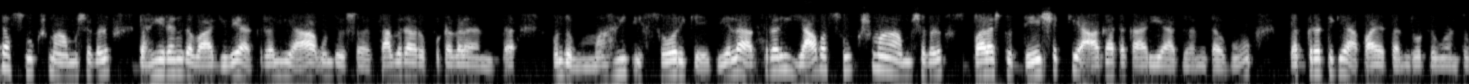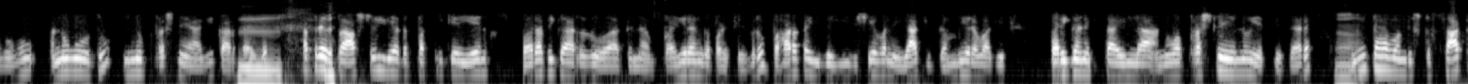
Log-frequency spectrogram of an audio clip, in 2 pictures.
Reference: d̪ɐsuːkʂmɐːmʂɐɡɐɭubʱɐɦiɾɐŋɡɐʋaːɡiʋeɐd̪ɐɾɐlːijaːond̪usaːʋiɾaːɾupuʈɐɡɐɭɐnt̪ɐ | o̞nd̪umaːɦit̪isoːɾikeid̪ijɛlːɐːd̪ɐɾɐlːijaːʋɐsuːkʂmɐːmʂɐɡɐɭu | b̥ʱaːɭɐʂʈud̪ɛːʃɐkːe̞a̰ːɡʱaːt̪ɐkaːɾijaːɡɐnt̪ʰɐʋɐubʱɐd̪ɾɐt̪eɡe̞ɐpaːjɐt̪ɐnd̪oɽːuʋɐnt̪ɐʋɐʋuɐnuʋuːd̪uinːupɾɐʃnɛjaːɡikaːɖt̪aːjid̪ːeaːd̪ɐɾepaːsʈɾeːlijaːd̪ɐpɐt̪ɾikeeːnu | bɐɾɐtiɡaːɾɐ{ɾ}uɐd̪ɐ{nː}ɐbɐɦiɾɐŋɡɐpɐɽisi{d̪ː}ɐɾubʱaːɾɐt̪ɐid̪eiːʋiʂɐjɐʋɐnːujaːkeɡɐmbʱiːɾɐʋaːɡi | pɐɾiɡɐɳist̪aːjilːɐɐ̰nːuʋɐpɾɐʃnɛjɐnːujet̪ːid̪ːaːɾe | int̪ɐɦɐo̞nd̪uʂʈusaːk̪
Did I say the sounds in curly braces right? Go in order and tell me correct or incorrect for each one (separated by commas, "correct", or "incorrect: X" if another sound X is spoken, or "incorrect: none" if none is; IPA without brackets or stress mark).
correct, correct, incorrect: d̪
